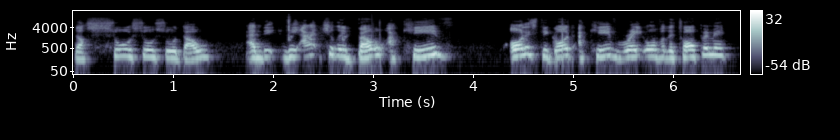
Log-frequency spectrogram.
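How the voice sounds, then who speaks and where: A man, a guest drummer, telling animated, swear-filled stories in a casual interview. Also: high-pitched, moderate pace. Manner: animated storyteller, swears freely.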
